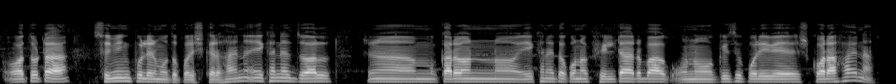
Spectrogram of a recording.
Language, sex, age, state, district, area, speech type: Bengali, male, 30-45, West Bengal, Uttar Dinajpur, urban, spontaneous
